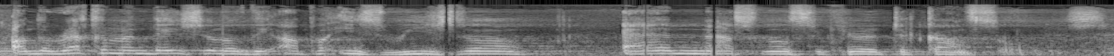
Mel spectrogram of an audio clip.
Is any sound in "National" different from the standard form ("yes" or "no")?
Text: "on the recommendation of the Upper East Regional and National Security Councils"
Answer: no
